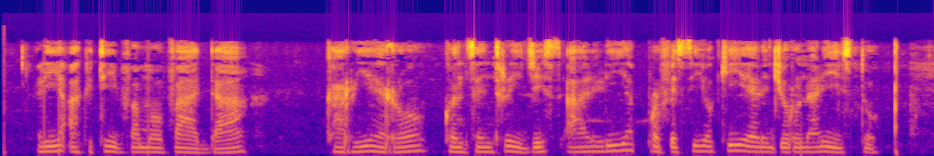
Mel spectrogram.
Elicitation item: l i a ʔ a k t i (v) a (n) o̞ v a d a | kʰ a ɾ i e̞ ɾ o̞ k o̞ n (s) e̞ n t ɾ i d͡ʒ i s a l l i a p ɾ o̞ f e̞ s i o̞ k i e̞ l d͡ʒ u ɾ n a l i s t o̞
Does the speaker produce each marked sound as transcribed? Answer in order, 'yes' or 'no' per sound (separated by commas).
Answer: yes, no, no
